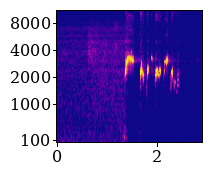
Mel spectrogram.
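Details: Red-whiskered bulbul singing at dawn in the 'old forest voice' 8 to 10 note style, meant to train juvenile white-cheeked birds: low rumbling noise first, then a lively phrase of roughly seven sharp, sweet whistled notes over about one second.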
